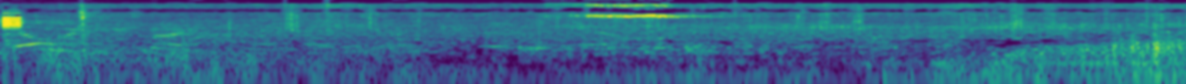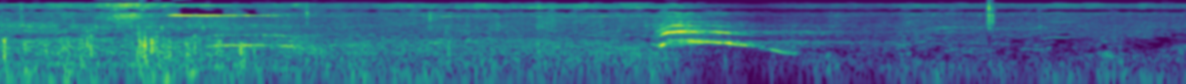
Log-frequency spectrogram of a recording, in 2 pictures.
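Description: Wind rushes and buffets loudly against the microphone outdoors.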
